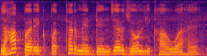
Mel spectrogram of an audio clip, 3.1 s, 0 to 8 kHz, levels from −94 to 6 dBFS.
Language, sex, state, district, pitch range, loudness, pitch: Hindi, male, Jharkhand, Ranchi, 135-155 Hz, -18 LUFS, 140 Hz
